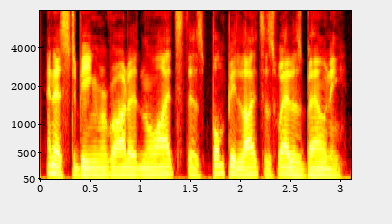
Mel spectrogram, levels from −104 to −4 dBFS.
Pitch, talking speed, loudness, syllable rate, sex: 115 Hz, 270 wpm, -17 LUFS, 6.4 syllables/s, male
